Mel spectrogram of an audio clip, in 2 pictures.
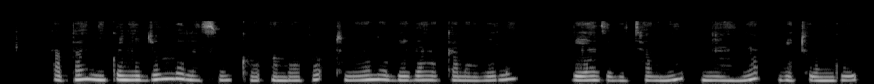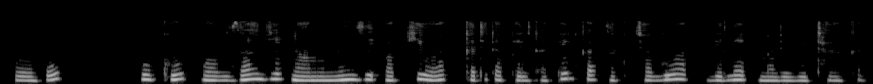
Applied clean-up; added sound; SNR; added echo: none; none; none; none.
